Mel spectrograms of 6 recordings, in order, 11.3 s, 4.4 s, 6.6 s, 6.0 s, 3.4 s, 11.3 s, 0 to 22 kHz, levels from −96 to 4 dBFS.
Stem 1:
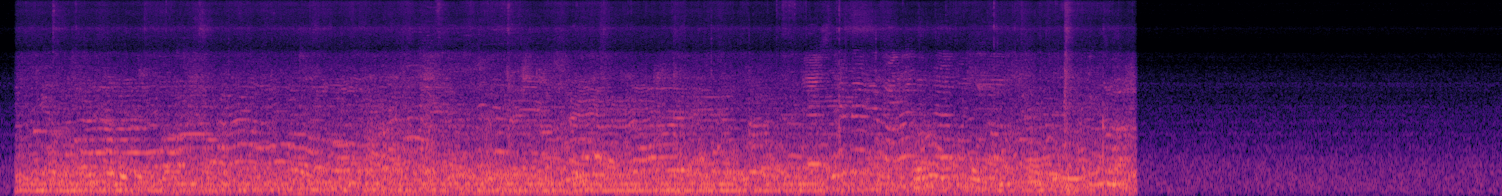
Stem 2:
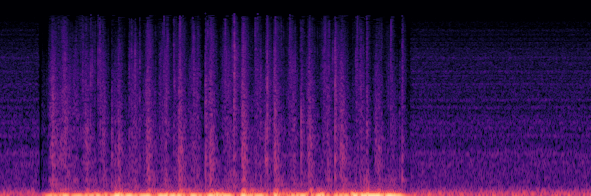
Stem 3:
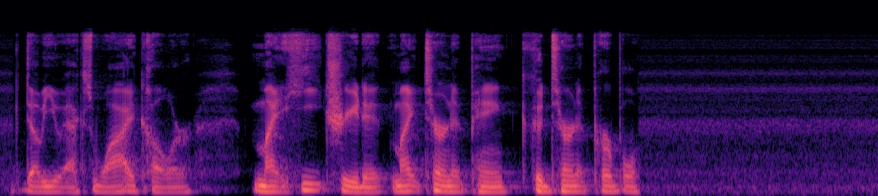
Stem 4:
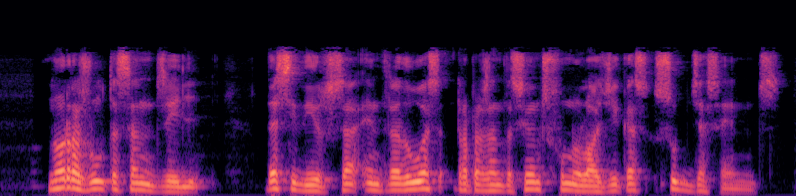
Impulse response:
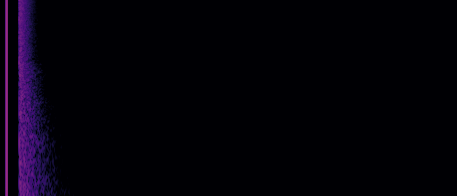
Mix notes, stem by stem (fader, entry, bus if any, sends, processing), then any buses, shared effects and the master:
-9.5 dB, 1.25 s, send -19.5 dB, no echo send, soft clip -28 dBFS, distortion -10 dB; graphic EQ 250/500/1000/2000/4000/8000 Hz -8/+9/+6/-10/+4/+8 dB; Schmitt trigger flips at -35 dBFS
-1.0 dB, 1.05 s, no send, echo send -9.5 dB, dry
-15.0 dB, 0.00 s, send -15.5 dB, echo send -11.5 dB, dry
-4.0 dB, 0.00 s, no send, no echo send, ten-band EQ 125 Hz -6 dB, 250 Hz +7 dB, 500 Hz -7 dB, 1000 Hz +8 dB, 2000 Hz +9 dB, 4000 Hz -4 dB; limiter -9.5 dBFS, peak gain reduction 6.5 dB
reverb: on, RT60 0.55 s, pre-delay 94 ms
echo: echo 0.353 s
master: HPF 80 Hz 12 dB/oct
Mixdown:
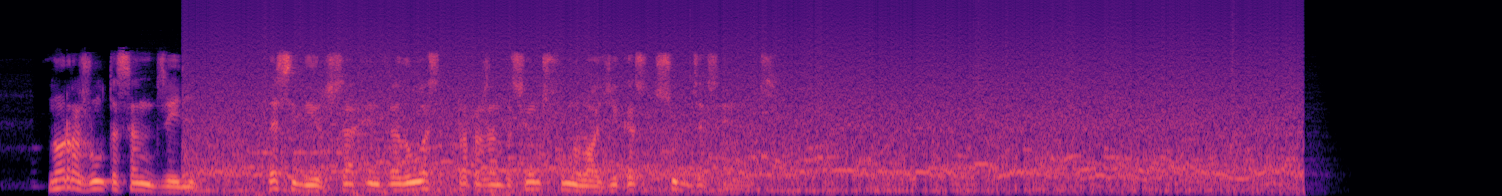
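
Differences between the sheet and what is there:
stem 1: missing soft clip -28 dBFS, distortion -10 dB; stem 2 -1.0 dB -> -8.0 dB; stem 3: muted

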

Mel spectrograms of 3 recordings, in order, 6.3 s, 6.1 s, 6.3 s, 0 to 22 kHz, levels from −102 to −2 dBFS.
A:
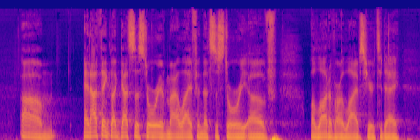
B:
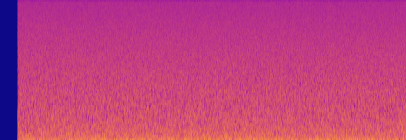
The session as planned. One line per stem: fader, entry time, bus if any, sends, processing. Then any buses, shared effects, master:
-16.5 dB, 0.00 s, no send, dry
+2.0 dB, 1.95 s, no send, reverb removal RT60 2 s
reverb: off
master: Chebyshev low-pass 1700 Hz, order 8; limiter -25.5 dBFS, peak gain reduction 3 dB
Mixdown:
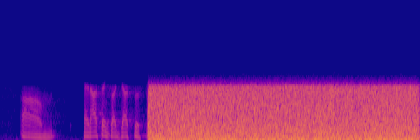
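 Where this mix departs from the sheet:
stem A -16.5 dB -> -25.0 dB; stem B: missing reverb removal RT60 2 s

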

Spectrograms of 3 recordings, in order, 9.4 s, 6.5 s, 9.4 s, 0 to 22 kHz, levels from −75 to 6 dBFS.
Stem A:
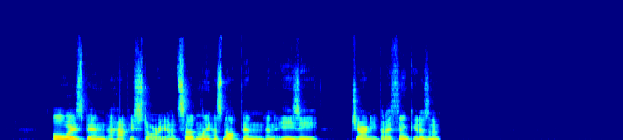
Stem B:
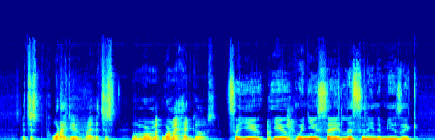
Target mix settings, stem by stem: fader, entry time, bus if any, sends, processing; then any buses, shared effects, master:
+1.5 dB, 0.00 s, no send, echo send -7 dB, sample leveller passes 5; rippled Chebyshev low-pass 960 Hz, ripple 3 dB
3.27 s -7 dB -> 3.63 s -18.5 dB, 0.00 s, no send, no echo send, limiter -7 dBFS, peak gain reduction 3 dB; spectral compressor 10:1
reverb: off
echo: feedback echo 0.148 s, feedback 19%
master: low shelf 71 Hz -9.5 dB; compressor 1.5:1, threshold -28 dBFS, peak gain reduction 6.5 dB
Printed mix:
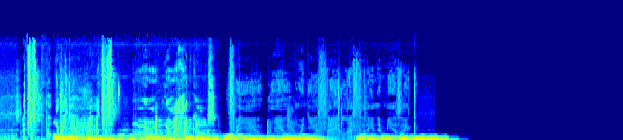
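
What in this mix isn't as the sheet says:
stem A +1.5 dB -> -7.5 dB; stem B -7.0 dB -> +2.0 dB

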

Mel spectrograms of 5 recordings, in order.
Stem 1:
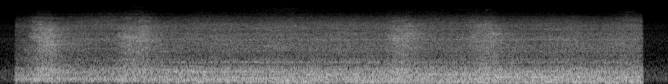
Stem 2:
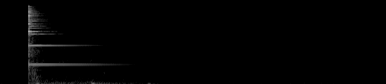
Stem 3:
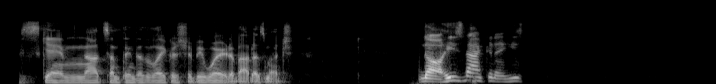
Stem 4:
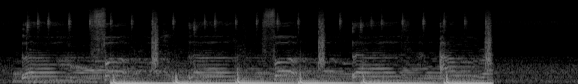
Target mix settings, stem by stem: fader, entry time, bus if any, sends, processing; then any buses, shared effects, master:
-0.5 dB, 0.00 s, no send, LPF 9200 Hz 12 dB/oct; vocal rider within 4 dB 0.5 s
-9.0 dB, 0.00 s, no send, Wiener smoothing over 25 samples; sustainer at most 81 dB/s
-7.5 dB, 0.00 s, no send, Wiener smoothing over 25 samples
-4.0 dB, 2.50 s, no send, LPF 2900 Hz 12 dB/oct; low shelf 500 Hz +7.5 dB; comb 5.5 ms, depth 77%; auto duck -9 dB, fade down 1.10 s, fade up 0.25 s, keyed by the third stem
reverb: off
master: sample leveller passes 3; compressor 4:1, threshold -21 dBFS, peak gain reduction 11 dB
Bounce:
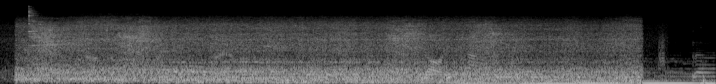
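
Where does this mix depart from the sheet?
stem 4: entry 2.50 s -> 3.40 s; master: missing sample leveller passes 3

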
